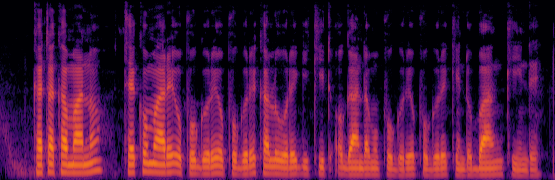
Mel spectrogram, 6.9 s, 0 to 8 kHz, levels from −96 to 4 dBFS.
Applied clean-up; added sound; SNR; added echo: none; none; none; none.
